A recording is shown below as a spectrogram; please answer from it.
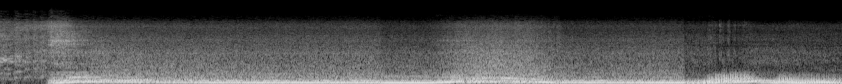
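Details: Toyota Tundra with new TRD dual exhaust, recorded from behind the truck: cold start catches cleanly into a deep steady idle, then quick revs rise and fall smoothly; healthy.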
